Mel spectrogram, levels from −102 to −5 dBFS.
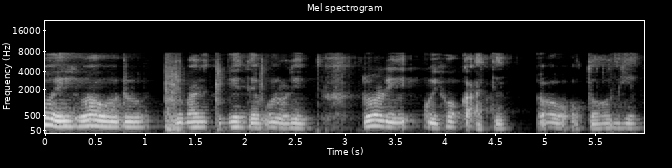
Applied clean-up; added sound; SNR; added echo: neural mask model DeepFilterNet 3.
